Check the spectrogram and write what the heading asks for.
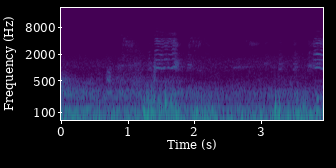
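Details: Backyard chickens relaxing in their coop. A clear, nasal hen call rises midway and a second starts at the end, with quiet clucking and a low background drone.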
